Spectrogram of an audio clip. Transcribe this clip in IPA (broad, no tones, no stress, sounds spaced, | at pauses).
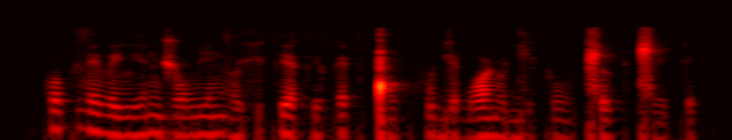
k o k z e β e lʲ ɛ̤ n d͡ʒ o β i n z ɔ̤ xʲ ɯ k ɾʲ a k ɾʲ ɔ̤ k ɛ k ǃ o̤ k f u ɡʲ a b ɔ ɳ ɔ̤ ɡʲ e̤ k β o̤ ǁ ɯ k ǁ e̤ k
